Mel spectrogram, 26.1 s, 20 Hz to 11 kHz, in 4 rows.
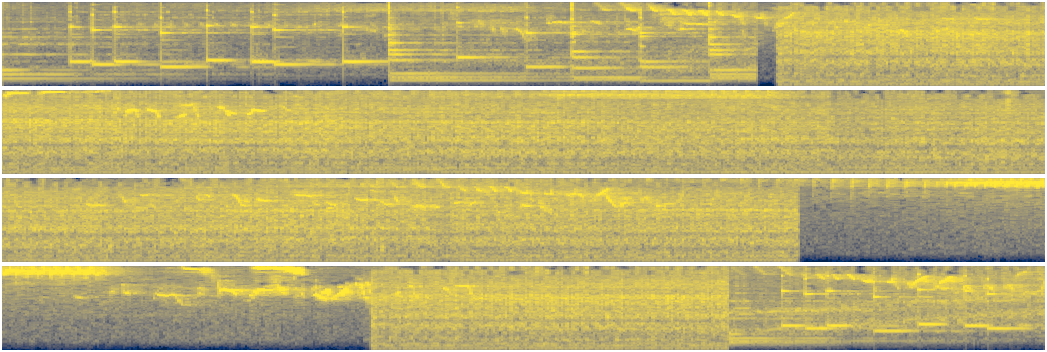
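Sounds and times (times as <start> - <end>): engine idling: 4.8 - 18.0, 21.9 - 24.1.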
